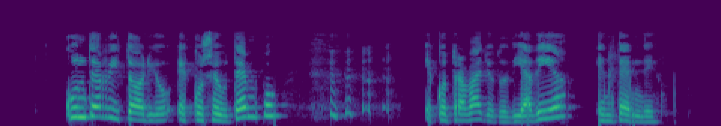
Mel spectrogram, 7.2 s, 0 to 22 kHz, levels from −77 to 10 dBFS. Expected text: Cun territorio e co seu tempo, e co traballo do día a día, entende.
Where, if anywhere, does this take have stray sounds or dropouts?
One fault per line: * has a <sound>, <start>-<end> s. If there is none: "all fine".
* has a laugh, 3.1-4.0 s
